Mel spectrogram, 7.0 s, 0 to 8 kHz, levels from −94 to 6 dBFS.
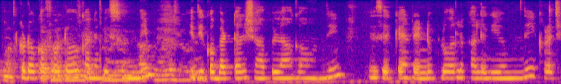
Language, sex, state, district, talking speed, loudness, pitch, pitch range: Telugu, female, Andhra Pradesh, Sri Satya Sai, 145 wpm, -16 LUFS, 225 Hz, 220-230 Hz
